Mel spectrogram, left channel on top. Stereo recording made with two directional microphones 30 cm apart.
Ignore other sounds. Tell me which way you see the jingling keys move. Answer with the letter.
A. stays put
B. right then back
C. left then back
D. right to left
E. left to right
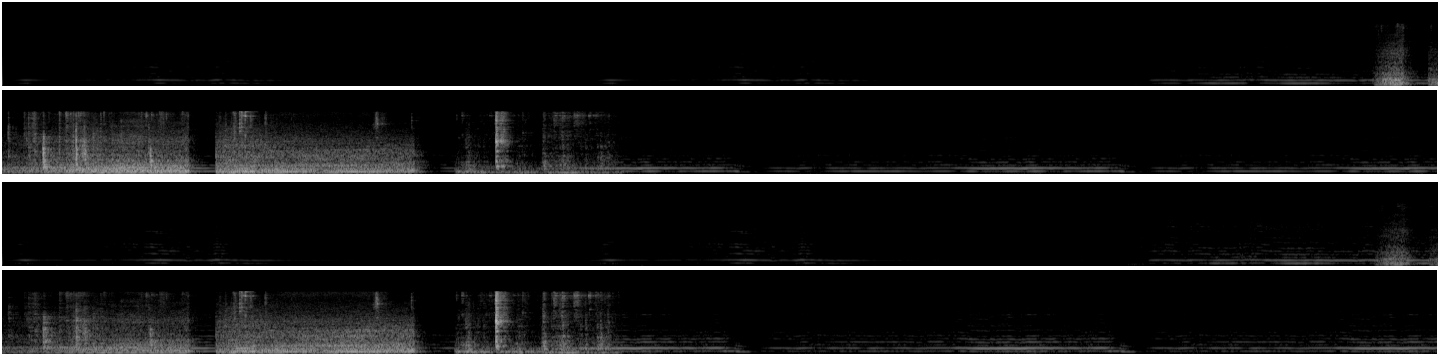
E.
